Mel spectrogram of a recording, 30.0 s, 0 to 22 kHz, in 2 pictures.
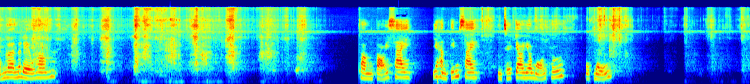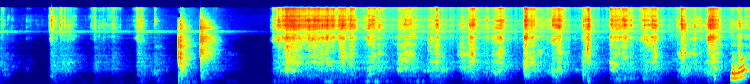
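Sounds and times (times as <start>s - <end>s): plastic glove rustling and squishing: 0.0s - 6.4s, 9.4s - 12.8s, 13.6s - 15.2s, 16.0s - 18.0s, 20.4s - 30.0s.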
